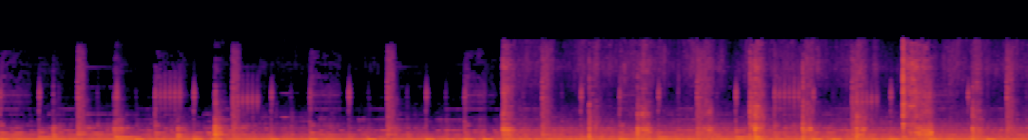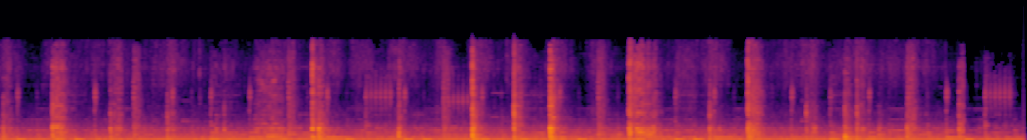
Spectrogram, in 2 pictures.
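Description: Besan being roasted in a pan over a low gas flame for besan ladoo. A spatula scrapes and taps steadily against the pan with frequent light clinks, close and clear, and no one speaks.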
